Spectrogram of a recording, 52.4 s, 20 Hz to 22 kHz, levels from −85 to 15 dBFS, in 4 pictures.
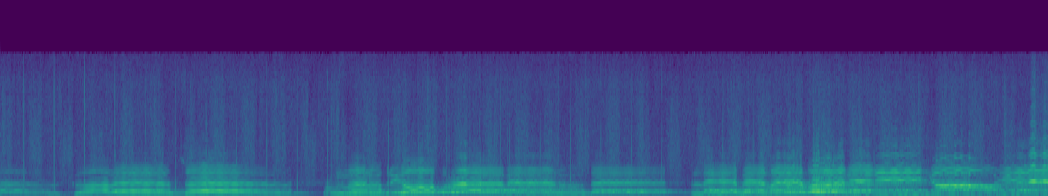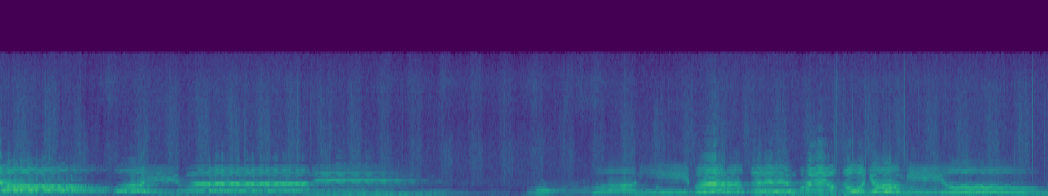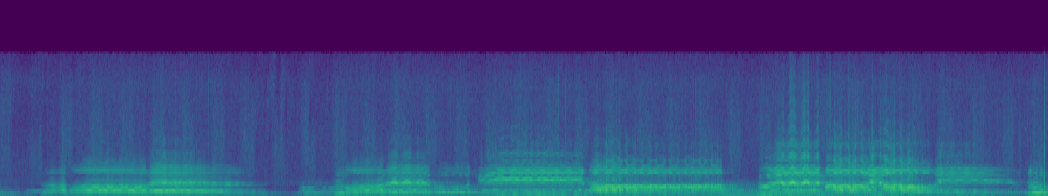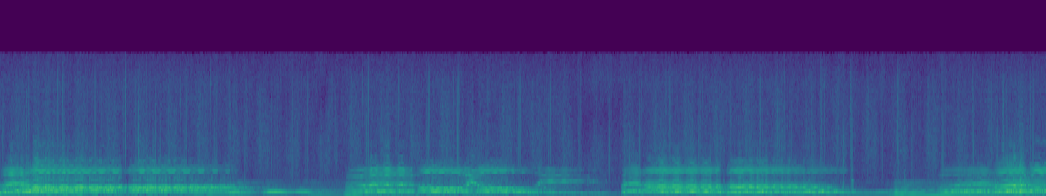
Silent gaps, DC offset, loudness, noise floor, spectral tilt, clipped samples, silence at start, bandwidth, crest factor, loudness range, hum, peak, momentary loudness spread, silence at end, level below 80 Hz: none; under 0.1%; -23 LUFS; -49 dBFS; -1 dB/octave; under 0.1%; 0 s; 16 kHz; 20 dB; 7 LU; none; -6 dBFS; 18 LU; 0 s; -68 dBFS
